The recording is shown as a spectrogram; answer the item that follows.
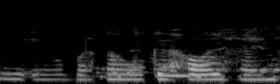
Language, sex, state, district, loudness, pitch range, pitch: Magahi, female, Bihar, Gaya, -28 LUFS, 225-235 Hz, 230 Hz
